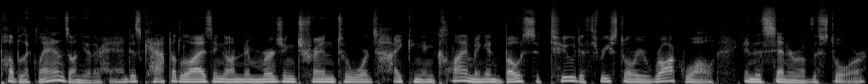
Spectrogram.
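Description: A man with a medium pitch and a plain, everyday voice talks at a fairly quick pace with hardly any pauses and ordinary pitch variation, in a very clean recording with a silent background and a dry, close sound with no echo. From Canada, Montreal. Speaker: podcast host. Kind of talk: scripted narration; interview.

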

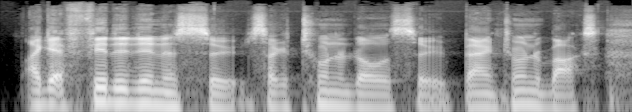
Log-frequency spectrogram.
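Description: A man with an Australian accent speaks in a flat monotone at medium pitch, captured in a very clean recording with a silent background. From Melbourne, Australia. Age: 30s. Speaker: club owner. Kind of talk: casual interview storytelling.

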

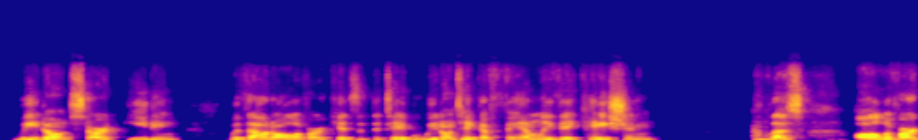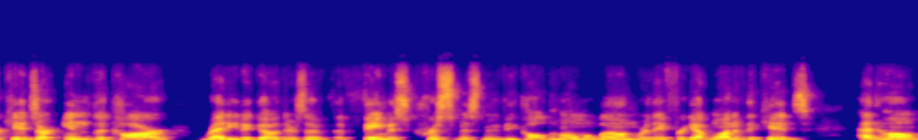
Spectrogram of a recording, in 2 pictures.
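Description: An unremarkable speaking voice, this man has a medium pitch, ordinary pitch variation, and an American accent against a quiet background. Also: fairly quick pace. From Brooklyn, New York. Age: 50s. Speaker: pastor. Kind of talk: interview conversation.

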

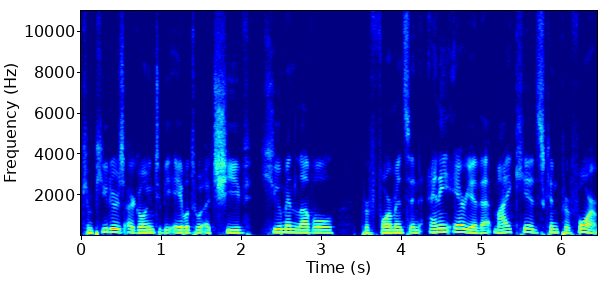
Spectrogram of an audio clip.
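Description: With an American accent and a normal speaking voice, a man talks at a moderate pace and a fairly high pitch with fairly even intonation. The sound is dry and close with no echo, in a very clean recording with a silent background. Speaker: podcast host, parent and former military journalist. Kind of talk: solo podcast monologue. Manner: clear enunciation, broadcast-trained.

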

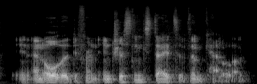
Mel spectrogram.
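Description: A man is speaking. He has an Australian accent. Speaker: software developer. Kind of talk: casual interview.

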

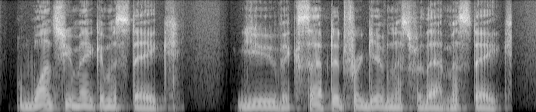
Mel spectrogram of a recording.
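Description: Very deep and low in pitch, a man speaks with lively intonation. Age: 40s. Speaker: podcast host. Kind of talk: personal monologue podcast.

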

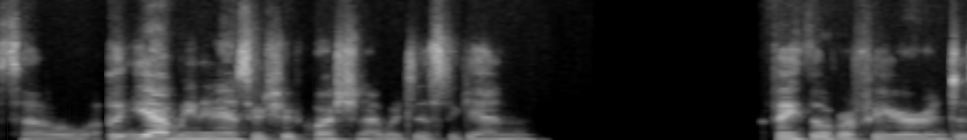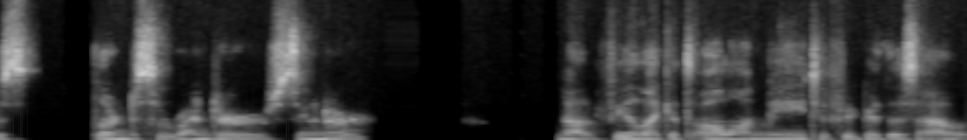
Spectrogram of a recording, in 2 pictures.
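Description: A woman's somewhat breathy, medium-pitched voice, monotone and flat, at a moderate pace with long, frequent pauses, on a very clean recording with a silent background. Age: 60s. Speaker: financial coach and author. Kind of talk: interview. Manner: halting, with frequent repetitions.

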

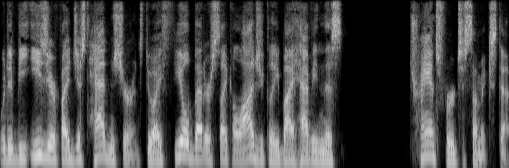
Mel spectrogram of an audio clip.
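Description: With a normal speaking voice, a man talks at a fairly quick pace, his fairly high pitch showing ordinary variation. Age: 50s. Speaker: financial planner and podcast host. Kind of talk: interview.

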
